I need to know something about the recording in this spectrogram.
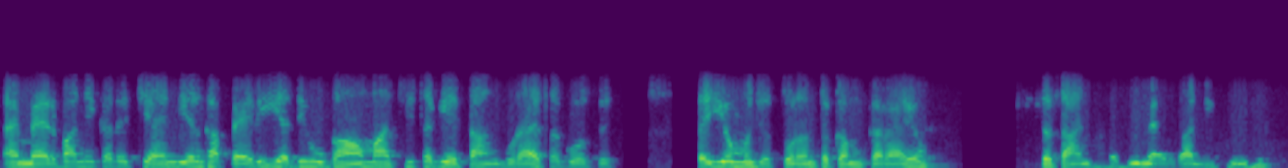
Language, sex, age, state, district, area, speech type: Sindhi, female, 45-60, Rajasthan, Ajmer, urban, conversation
